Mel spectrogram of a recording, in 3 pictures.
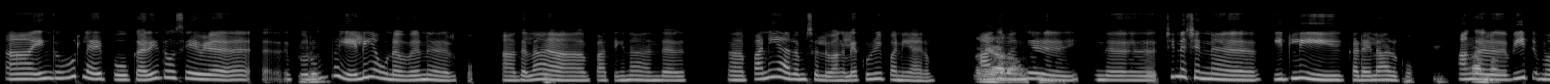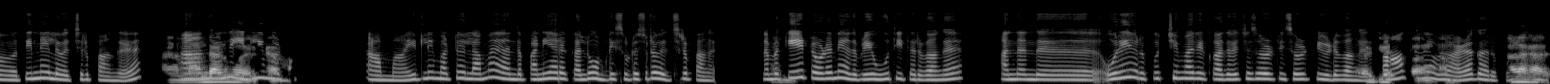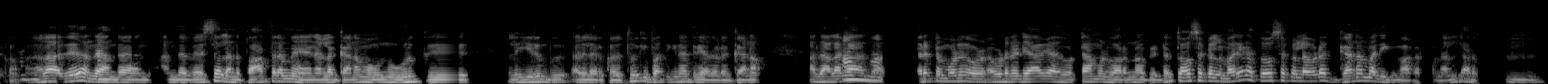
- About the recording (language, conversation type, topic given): Tamil, podcast, ஒரு பாரம்பரிய உணவு எப்படி உருவானது என்பதற்கான கதையைச் சொல்ல முடியுமா?
- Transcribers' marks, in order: unintelligible speech; drawn out: "அந்த"; in English: "வெஸல்"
